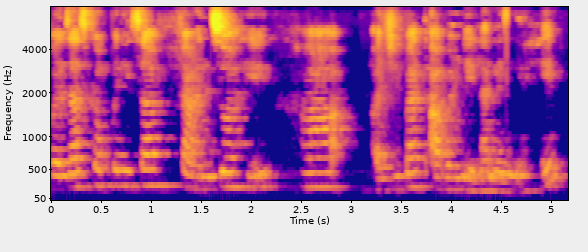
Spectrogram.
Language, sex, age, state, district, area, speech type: Marathi, other, 30-45, Maharashtra, Akola, urban, spontaneous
